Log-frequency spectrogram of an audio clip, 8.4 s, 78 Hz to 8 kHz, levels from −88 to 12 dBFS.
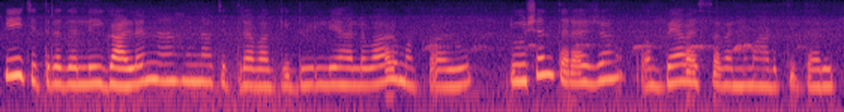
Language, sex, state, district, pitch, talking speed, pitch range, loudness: Kannada, female, Karnataka, Belgaum, 250 Hz, 80 wpm, 235-280 Hz, -18 LUFS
